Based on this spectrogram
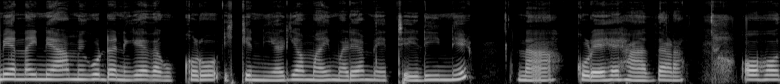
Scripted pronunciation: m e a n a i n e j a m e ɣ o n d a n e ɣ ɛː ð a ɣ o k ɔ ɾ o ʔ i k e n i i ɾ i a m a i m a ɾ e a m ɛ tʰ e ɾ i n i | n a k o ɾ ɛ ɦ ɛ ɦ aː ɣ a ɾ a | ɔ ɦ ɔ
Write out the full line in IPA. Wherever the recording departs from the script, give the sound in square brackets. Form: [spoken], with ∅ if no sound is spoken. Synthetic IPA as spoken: m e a n a i n e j a m e ɣ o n d a n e ɣ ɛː ð a ɣ o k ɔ ɾ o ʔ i k e n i [a] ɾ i a m a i m a ɾ e a m ɛ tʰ e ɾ i n [e] | n a k o ɾ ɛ ɦ ɛ ɦ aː [ð] a ɾ a | ɔ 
